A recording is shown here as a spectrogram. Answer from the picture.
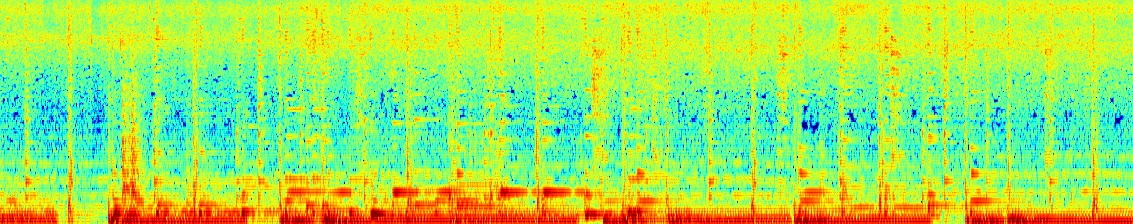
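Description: Chicken sisig sizzling and frying on a hot iron sizzling plate, with a metal spoon scraping and stirring it in frequent short strokes. Background music plays underneath.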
